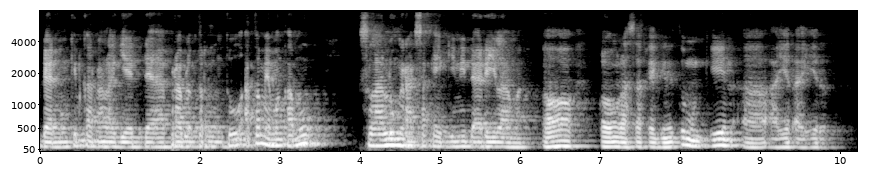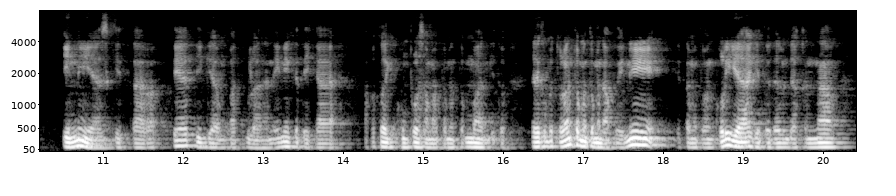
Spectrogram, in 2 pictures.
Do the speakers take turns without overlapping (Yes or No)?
Yes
